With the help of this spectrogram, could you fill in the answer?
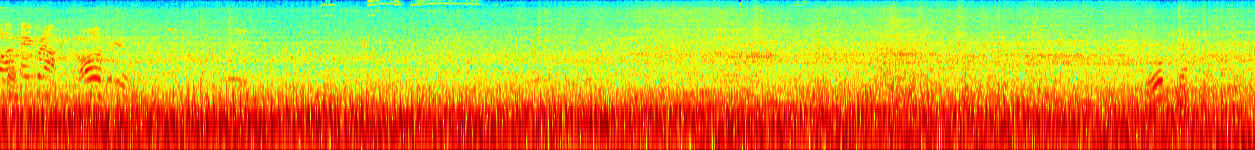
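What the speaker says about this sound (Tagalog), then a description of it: "Medyo nagka-traffic na rito kasi yung mga sasakyan nagsasabay-sabay na palabas sa lugar na ito." Cars and other vehicles crawl past in heavy road traffic on Manila East Road in Binangonan, a steady broadband engine and tyre rumble running throughout, with talk over the top.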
